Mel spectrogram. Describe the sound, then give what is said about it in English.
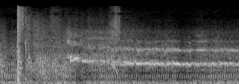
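Tires screech in a long, sustained squeal as a car swerves and skids during a chase, with a sharp impact-like burst near the start and steady engine roar throughout, loud. “the Range Rover's gaining on us fast because Cola's moped is clapped”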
